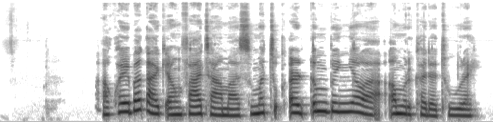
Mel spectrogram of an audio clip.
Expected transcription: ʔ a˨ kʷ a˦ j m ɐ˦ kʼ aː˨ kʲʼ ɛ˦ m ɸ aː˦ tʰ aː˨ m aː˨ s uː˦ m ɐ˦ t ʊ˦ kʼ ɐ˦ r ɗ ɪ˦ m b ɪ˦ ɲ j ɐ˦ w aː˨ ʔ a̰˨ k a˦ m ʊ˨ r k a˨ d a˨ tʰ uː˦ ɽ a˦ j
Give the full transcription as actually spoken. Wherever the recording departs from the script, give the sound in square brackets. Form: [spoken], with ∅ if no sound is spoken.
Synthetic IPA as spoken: ʔ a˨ kʷ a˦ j [b] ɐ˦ kʼ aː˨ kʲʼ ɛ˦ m ɸ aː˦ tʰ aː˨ m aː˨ s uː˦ m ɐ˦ t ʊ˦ kʼ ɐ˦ r ɗ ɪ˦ m b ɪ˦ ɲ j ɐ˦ w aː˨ ʔ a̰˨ [ʔ] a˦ m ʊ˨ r k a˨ d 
